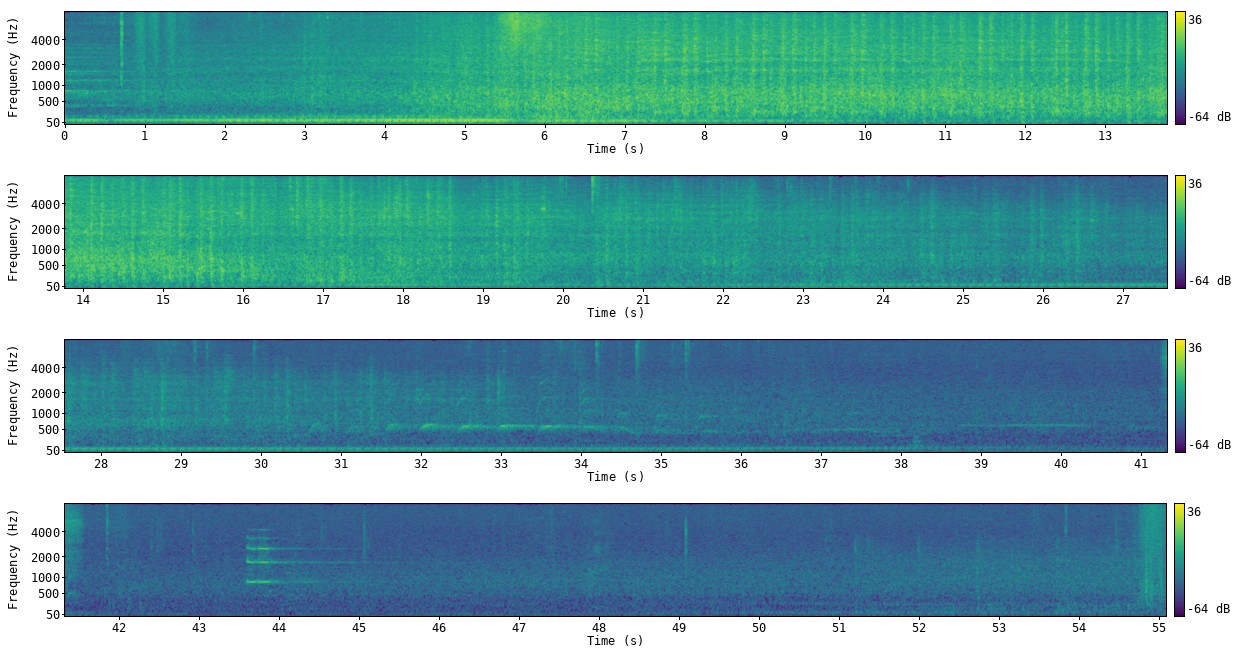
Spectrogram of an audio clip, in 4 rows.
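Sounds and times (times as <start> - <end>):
train passing with low hum: 0.0 - 55.0
wheels clattering on rails: 2.2 - 35.6, 50.8 - 55.0.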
